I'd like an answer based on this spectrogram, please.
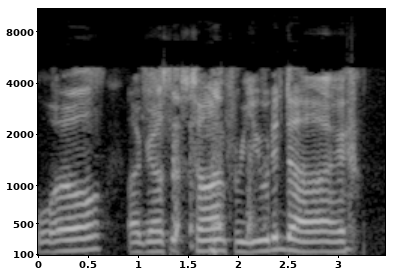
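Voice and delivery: put-on cartoon donkey voice. Voicing the new villain they will battle next campaign: Eeyore voice. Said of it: "The guy sounds like Eeyore".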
